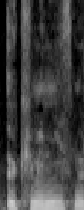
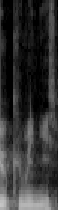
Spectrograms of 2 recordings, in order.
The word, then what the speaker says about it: œcuménisme: Normalement, j'ai dit œcuménisme, j'aurais écrit EU, mais la prononciation m'a fait Les douter.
